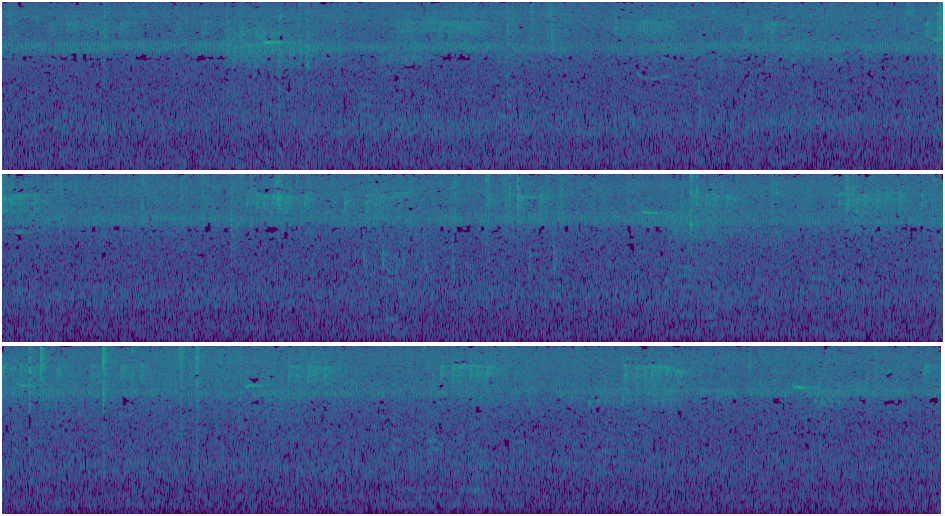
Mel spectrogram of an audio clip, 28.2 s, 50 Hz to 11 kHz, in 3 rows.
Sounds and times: crickets in the background 0:00.0 - 0:28.2
wind 0:00.0 - 0:28.2
bugs flying around 0:06.8 - 0:28.2
leaves crackling as they fall 0:19.0 - 0:21.1

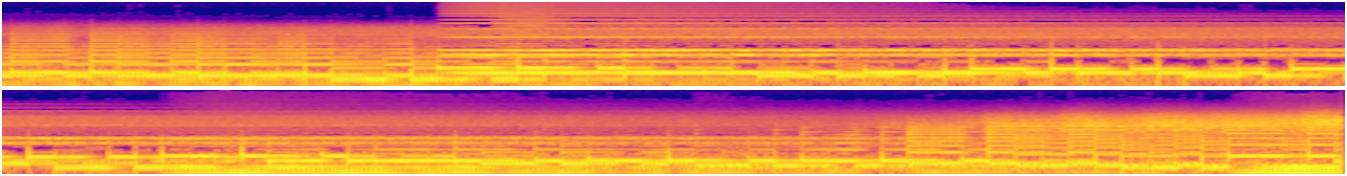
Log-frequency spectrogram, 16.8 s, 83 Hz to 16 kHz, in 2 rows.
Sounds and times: Warm, drifting pads 0:02.1 - 0:16.7

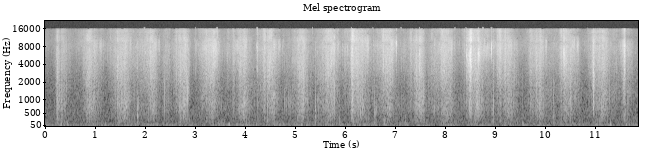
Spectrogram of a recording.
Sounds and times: Walking through grass 0:00.0 - 0:11.8

